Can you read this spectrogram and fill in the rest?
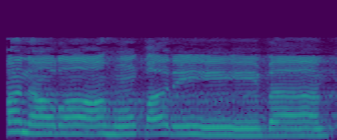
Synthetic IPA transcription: anɑɾˤɑːɦʊqɑɾiːbaː

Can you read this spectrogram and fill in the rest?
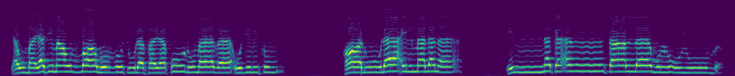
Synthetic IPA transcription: jawmajad͡ʒmaʕʊlˤːɑːhʊrːʊsʊlafajɑquːlʊmaːðaːʔʊd͡ʒɪbt̪ʊm | qɑːluːlaːʕɪlmalanaː | ʔɪnːakaʔant̪aʕalːaːmʊlʔʊjuːb

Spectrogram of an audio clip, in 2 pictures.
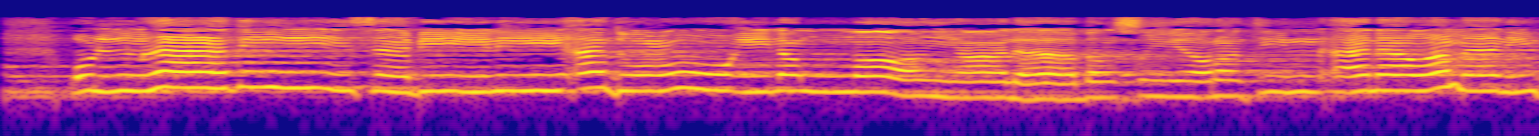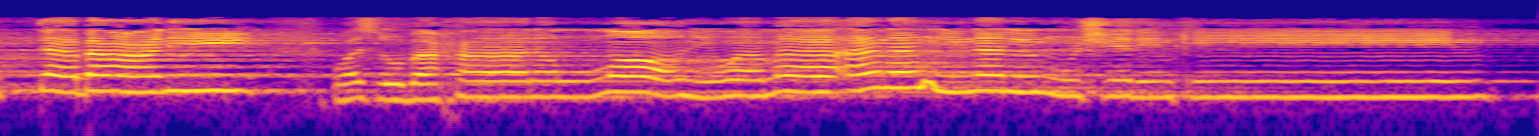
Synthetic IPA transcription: qʊlhaːðɪhisabiːliːʔad̪ʕuːʔɪlaːlˤːɑːhɪʕalaːbɑsˤiːɾˤɑʔanaːwamanɪt̪ːabaʕniː | wasʊbħaːnalˤːɑːhɪwamaːʔanamɪnalmʊʃɾɪkiː | n

